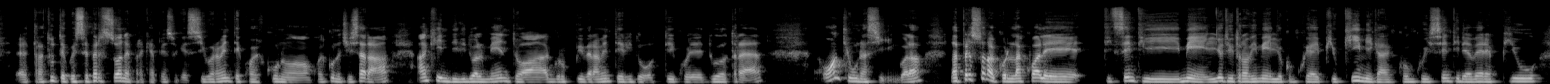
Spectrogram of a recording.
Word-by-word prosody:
ehm, -, -, -5 dB
tra -, -, -5 dB
tutte 145 Hz, -6 st, -1 dB
queste 130 Hz, +1 st, +4 dB
persone, 155 Hz, -3 st, +3 dB
perché 110 Hz, -, -12 dB
penso 120 Hz, -1 st, -4 dB
che 105 Hz, -, -13 dB
sicuramente 125 Hz, +5 st, 0 dB
qualcuno 110 Hz, -3 st, -4 dB
qualcuno 125 Hz, +2 st, -6 dB
ci 115 Hz, -1 st, -4 dB
sarà, -, -, +3 dB, 0.3 s
anche 165 Hz, +2 st, 0 dB
individualmente 130 Hz, +1 st, 0 dB
o 110 Hz, -1 st, +3 dB
a 110 Hz, -1 st, +1 dB
gruppi 120 Hz, +1 st, -5 dB
veramente 125 Hz, +3 st, -1 dB
ridotti 120 Hz, 0 st, -6 dB
quelle 110 Hz, -3 st, -6 dB
2 125 Hz, +1 st, -2 dB
o -, -, -4 dB
3, -, -, 0 dB, 0.6 s
o -, -, +4 dB
anche -, -, 0 dB
1 135 Hz, -5 st, +2 dB
singola, 125 Hz, +1 st, +1 dB, 0.3 s
la 155 Hz, -, +5 dB
persona 230 Hz, +6 st, +5 dB
con 145 Hz, -2 st, +1 dB
la 140 Hz, +1 st, +4 dB
quale 125 Hz, -6 st, +3 dB, 0.2 s
ti 135 Hz, -, -8 dB
senti 130 Hz, -5 st, +1 dB
meglio, 135 Hz, 0 st, +4 dB
ti 140 Hz, -, +1 dB
trovi 135 Hz, -1 st, +1 dB
meglio 130 Hz, -3 st, +2 dB
con 125 Hz, -1 st, -10 dB
cui 130 Hz, 0 st, -4 dB
hai 120 Hz, -, 0 dB
più 125 Hz, -1 st, -6 dB
chimica 135 Hz, -5 st, +1 dB
e 115 Hz, -, -6 dB
con 125 Hz, +1 st, -5 dB
cui 125 Hz, -1 st, -4 dB
senti 140 Hz, +2 st, 0 dB
di 130 Hz, -, -1 dB
avere 125 Hz, 0 st, 0 dB
più 140 Hz, 0 st, 0 dB
125 Hz, 195 wpm, -24 LUFS, 120-140 Hz, 0.6 s, la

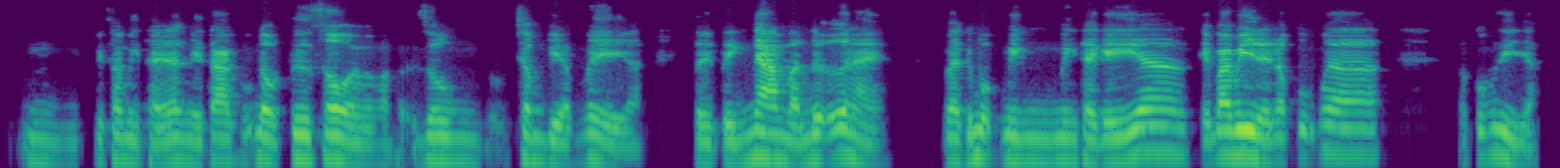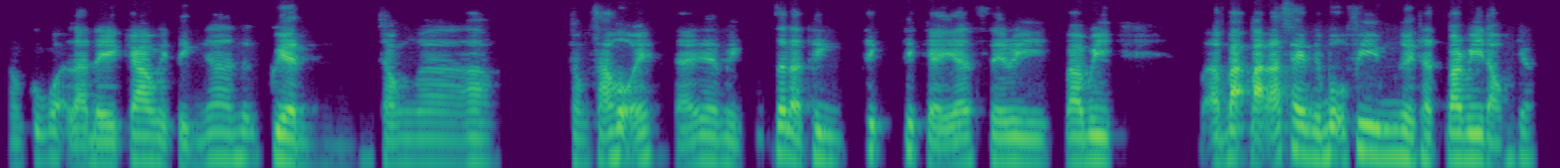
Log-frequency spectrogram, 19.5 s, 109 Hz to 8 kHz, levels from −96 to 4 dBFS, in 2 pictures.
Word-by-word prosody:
ừm, 110 Hz, -4 st, -14 dB
về -, -, -11 dB
sau 125 Hz, -, -3 dB
mình 115 Hz, -2 st, -7 dB
thấy 100 Hz, -, 0 dB
là 120 Hz, -, +1 dB
người 110 Hz, -3 st, -5 dB
ta 115 Hz, +1 st, +3 dB
cũng -, -, -13 dB
đầu -, -, +3 dB
tư 130 Hz, -1 st, 0 dB
sâu 125 Hz, -1 st, +4 dB
về 105 Hz, -, -2 dB
mặt 100 Hz, -, -12 dB
nội -, -, -17 dB
dung, 120 Hz, -1 st, -5 dB
cũng -, -, -26 dB
châm 120 Hz, -1 st, -3 dB
biếm 110 Hz, 0 st, -2 dB
về, 115 Hz, -7 st, -1 dB
à, 95 Hz, -, -13 dB, 0.3 s
về 110 Hz, -, -2 dB
tính 110 Hz, +2 st, -2 dB
nam 130 Hz, -2 st, +7 dB
và 105 Hz, -, +2 dB
nữ 135 Hz, +6 st, +1 dB
này. 105 Hz, -6 st, -1 dB, 0.4 s
Và 120 Hz, -1 st, 0 dB
cái 125 Hz, -, -5 dB
bộ 140 Hz, -, -1 dB
mình 120 Hz, -2 st, -4 dB
mình 120 Hz, -1 st, -5 dB
thấy, 115 Hz, -, +3 dB
a, -, -, -12 dB
cái 155 Hz, +7 st, +3 dB
cái 115 Hz, -, -2 dB
"Barbie" 145 Hz, 0 st, +8 dB
đấy 120 Hz, -, +4 dB
nó 120 Hz, 0 st, -2 dB
cũng, 145 Hz, +1 st, -8 dB
ơ, 150 Hz, -2 st, 0 dB, 0.5 s
nó -, -, -19 dB
cũng 145 Hz, +1 st, -8 dB
gì 130 Hz, -6 st, 0 dB
nhỉ? 105 Hz, -, -6 dB, 0.2 s
Nó 105 Hz, -, -15 dB
cũng, 130 Hz, -, -11 dB
gọi -, -, -5 dB
là, 100 Hz, -, -1 dB
đề 110 Hz, 0 st, +2 dB
cao 125 Hz, -1 st, +3 dB
cái 110 Hz, -, -6 dB
tính, 105 Hz, +1 st, -7 dB
a, 135 Hz, +1 st, -5 dB
nữ 135 Hz, 0 st, -8 dB
quyền 135 Hz, -, +5 dB, 0.5 s
trong, 115 Hz, +1 st, -8 dB
a, 115 Hz, 0 st, -7 dB, 0.6 s
trong 115 Hz, -2 st, -11 dB
xã -, -, 0 dB
hội -, -, +2 dB
ấy, 140 Hz, -, -4 dB
đấy, -, -, -4 dB
nên -, -, -3 dB
là 125 Hz, -, -2 dB
mình 110 Hz, -2 st, -7 dB
cũng 245 Hz, -, -31 dB
rất 160 Hz, -, +4 dB
là -, -, +3 dB
thinh 130 Hz, -4 st, -4 dB, 0.2 s
thích 330 Hz, -, -3 dB
thích 170 Hz, -, -3 dB
cái, 100 Hz, -, +1 dB
a, 115 Hz, -, +1 dB
series 120 Hz, -2 st, -1 dB
"Barbie." 125 Hz, +1 st, +2 dB, 0.6 s
Bạn -, -, -3 dB
bạn -, -, +7 dB
bạn -, -, +9 dB
đã -, -, +5 dB
xem 165 Hz, -3 st, +5 dB
cái 135 Hz, -, -2 dB
bộ 160 Hz, -, +1 dB
phim 155 Hz, -4 st, +2 dB
người 135 Hz, -4 st, 0 dB
thật -, -, -2 dB
"Barbie" 135 Hz, 0 st, +5 dB
đóng -, -, -2 dB
chưa? 145 Hz, -2 st, -10 dB
120 Hz, 275 wpm, -23 LUFS, 115-140 Hz, 0.6 s, bạn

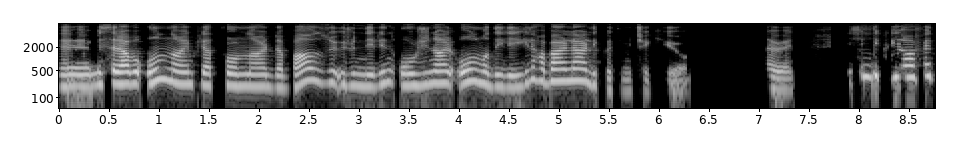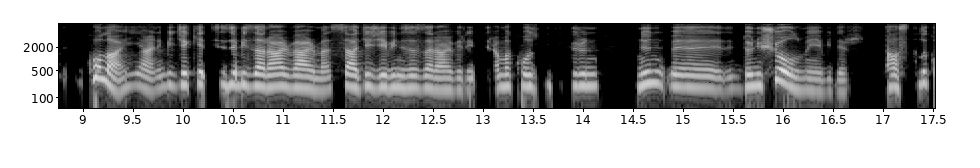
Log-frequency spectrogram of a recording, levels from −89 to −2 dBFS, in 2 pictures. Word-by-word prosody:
Eee, 195 Hz, 0 st, +1 dB
mesela 230 Hz, +1 st, +5 dB
bu -, -, +4 dB
online 240 Hz, -2 st, +1 dB
platformlarda 200 Hz, -4 st, -2 dB
bazı 250 Hz, +2 st, +1 dB
ürünlerin 210 Hz, +3 st, -4 dB
orijinal 220 Hz, +3 st, +1 dB
olmadığıyla 220 Hz, -7 st, 0 dB
ilgili 225 Hz, +10 st, -3 dB
haberler 270 Hz, -1 st, +3 dB
dikkatimi 155 Hz, -6 st, -11 dB
çekiyor. 145 Hz, -4 st, -11 dB, 0.8 s
Evet. 155 Hz, -1 st, -4 dB, 0.5 s
E, -, -, -15 dB
şimdi 355 Hz, +1 st, -1 dB
kıyafet 335 Hz, +1 st, 0 dB, 0.3 s
kolay. 215 Hz, -, +4 dB
Yani, 175 Hz, -2 st, -3 dB
bir 215 Hz, -, -7 dB
ceket 215 Hz, +2 st, +2 dB
size 220 Hz, -1 st, -1 dB
bir 220 Hz, -, 0 dB
zarar 195 Hz, -1 st, +4 dB
vermez. 170 Hz, -3 st, +1 dB
Sadece 195 Hz, 0 st, +2 dB
cebinize 185 Hz, 0 st, -1 dB
zarar 165 Hz, -3 st, -1 dB
verebilir 160 Hz, 0 st, -10 dB
ama 195 Hz, +3 st, -1 dB
kozmetik 200 Hz, +1 st, -5 dB
ürünün, 205 Hz, 0 st, -2 dB, 0.7 s
eee, 180 Hz, -3 st, -3 dB
dönüşü 205 Hz, +8 st, +1 dB
olmayabilir. 150 Hz, -, 0 dB, 0.2 s
Hastalık 210 Hz, +5 st, -2 dB
200 Hz, 125 wpm, -24 LUFS, 180-230 Hz, 0.8 s, mesela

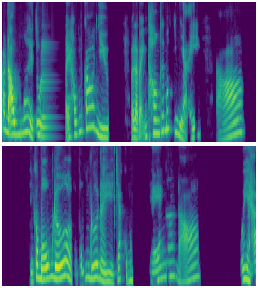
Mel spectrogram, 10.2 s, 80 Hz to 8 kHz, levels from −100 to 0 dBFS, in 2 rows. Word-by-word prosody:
nó -, -, 0 dB
đông 255 Hz, -6 st, +7 dB, 0.2 s
á, -, -, +1 dB
thì 230 Hz, -, +2 dB
tui 250 Hz, -1 st, +2 dB
lại 205 Hz, -, -3 dB, 0.4 s
lại -, -, -3 dB
hông 260 Hz, -, -5 dB
có 390 Hz, 0 st, +1 dB, 0.2 s
nhiều, 200 Hz, -8 st, +2 dB, 0.4 s
gọi 185 Hz, -, -1 dB
là, 180 Hz, -, +4 dB
bạn 205 Hz, -, -5 dB
thân 280 Hz, +3 st, +1 dB
tới 320 Hz, -, -3 dB
mức 370 Hz, -, +1 dB
như 295 Hz, -, -3 dB
vậy, 190 Hz, -, -6 dB, 0.4 s
đó. 225 Hz, -, -2 dB, 0.8 s
Chỉ -, -, -4 dB
có 275 Hz, -, +4 dB
4 250 Hz, +3 st, +5 dB
đứa, 265 Hz, +4 st, +8 dB
mà 265 Hz, -, +1 dB, 0.2 s
4 260 Hz, +9 st, -6 dB
đứa 270 Hz, +2 st, +4 dB
đi 220 Hz, -, +1 dB
thì 190 Hz, -2 st, 0 dB
chắc 240 Hz, +4 st, -7 dB
cũng 210 Hz, -, -8 dB, 0.4 s
chán 220 Hz, +7 st, -6 dB
á, 295 Hz, -, -8 dB
đó. 245 Hz, +5 st, -7 dB, 0.8 s
Ủa -, -, -8 dB
vậy 240 Hz, -, +3 dB
hả? 200 Hz, -, -5 dB
250 Hz, 215 wpm, -20 LUFS, 205-280 Hz, 0.8 s, đứa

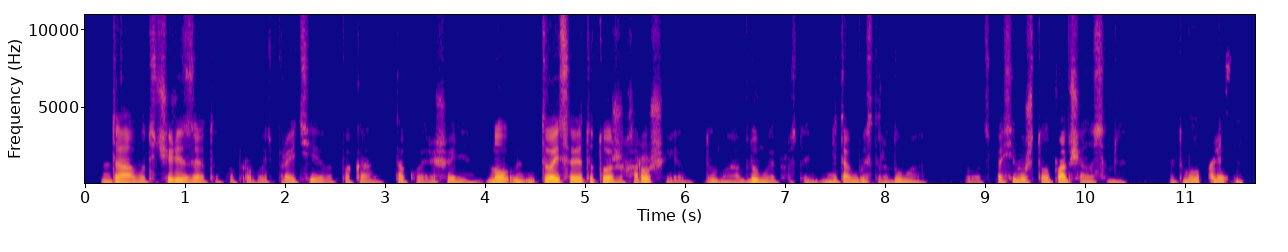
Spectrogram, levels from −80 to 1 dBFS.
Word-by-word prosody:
Да, 110 Hz, -5 st, +4 dB
вот 95 Hz, +1 st, -2 dB
через 115 Hz, -3 st, +3 dB
это 95 Hz, +1 st, -2 dB
попробовать 90 Hz, -1 st, -10 dB
пройти, 100 Hz, -, -3 dB
вот 95 Hz, -9 st, -9 dB
пока 100 Hz, +3 st, -7 dB, 0.2 s
такое 90 Hz, -3 st, -5 dB
решение. 105 Hz, +4 st, -4 dB
Ну, 150 Hz, +10 st, +5 dB, 0.3 s
твои 125 Hz, +1 st, +9 dB
советы 115 Hz, -2 st, +3 dB
тоже 100 Hz, -7 st, +4 dB
хорошие, 100 Hz, +1 st, +1 dB
я, -, -, -11 dB, 0.2 s
думаю, 90 Hz, -2 st, -5 dB
обдумаю, 105 Hz, +1 st, +1 dB
просто 90 Hz, +1 st, -15 dB
не 95 Hz, +1 st, -4 dB
так 90 Hz, 0 st, 0 dB
быстро 90 Hz, 0 st, -5 dB
думаю. 105 Hz, +1 st, -4 dB, 0.4 s
Вот, 90 Hz, +1 st, -16 dB
спасибо, 110 Hz, +4 st, -1 dB
что 100 Hz, +1 st, -2 dB
пообщалась 95 Hz, -2 st, +2 dB
со -, -, -15 dB
мной. 100 Hz, -1 st, -9 dB, 0.4 s
Это 100 Hz, -1 st, -8 dB
было 95 Hz, -1 st, +2 dB
полезно. 90 Hz, +2 st, -1 dB
95 Hz, 165 wpm, -24 LUFS, 90-110 Hz, 0.4 s, твои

